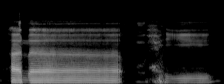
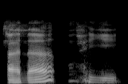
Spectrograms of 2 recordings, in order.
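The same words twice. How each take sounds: First: The vowel before the hamza is held medium-long. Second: The vowel before the hamza is held short.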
